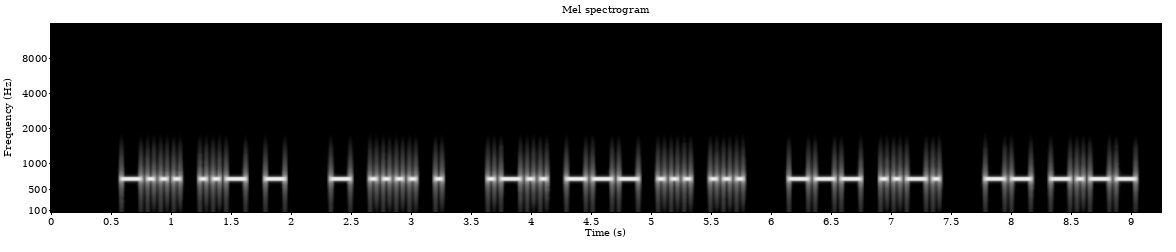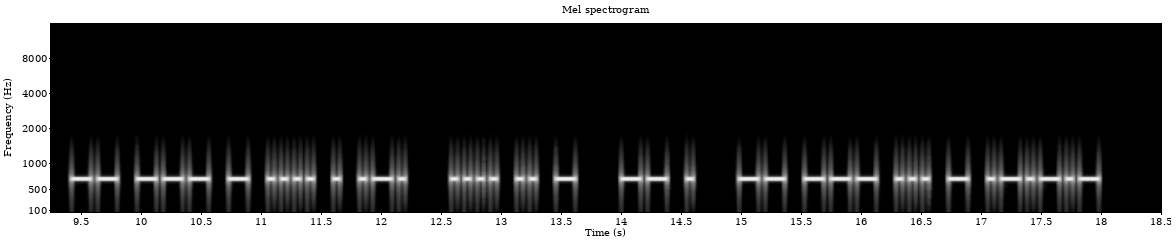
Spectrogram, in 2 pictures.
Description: Morse code, heard as a keyed tone, about 22 wpm, 700 Hz. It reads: BUT THE LOSS OF MY MOTHER HIT ME MOST.
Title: Sentences from Top 1400 Words 22wpm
